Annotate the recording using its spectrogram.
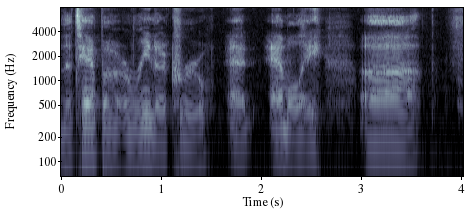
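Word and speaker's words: Amalie: you're in you know how do you pronounce it imma lay Emily and Emily arena Emily arena okay so you're there where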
